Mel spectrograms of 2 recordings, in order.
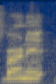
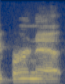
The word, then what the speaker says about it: Burnet: I say it right is it burnard Texas yes it's burn it don't ever say Burnet there are people around here will get after you about it I know and see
